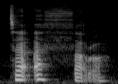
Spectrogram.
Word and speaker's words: تأثر: تأثر. Which one is it, the right or the left? Very good. So that letter that is after the ta is what letter? Oops. That letter is a hamza.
